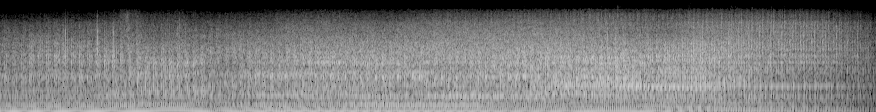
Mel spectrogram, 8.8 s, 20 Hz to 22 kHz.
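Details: 500 hp Miata after it broke during 100-200 km/h pulls, timing belt just re-checked: a heavy idle with a harsh metallic clatter over a low drone, about three beats a second. Loud metallic noise, cause not yet found.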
